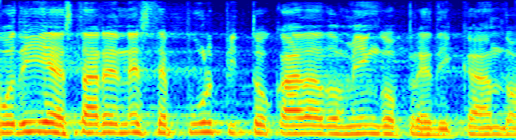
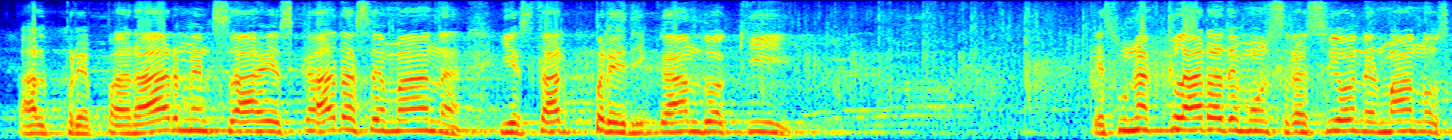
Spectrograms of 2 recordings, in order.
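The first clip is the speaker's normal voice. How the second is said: louder, higher testimony from the pulpit; preaching at full force; 4 semitones higher, 4 dB louder than usual. Acted. Pastor testifying to the brothers, fervent preaching. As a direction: build it up like a fiery preacher.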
